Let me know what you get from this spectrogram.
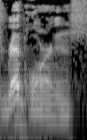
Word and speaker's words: Rebhorn: First of all, I love the use of, for the life of me, I don't know how to pronounce this actor's name, but it is James Rebhorn. Is that how you say it? Was it Rebhorn? – Or? I think it's Rebhorn.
